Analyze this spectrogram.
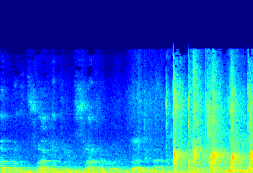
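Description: A woman speaks calmly to a small group.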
